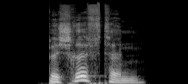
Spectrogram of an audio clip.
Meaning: to label (by writing on it, or by using a written label)
- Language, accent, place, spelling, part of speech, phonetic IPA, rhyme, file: German, Germany, Berlin, beschriften, verb, [bəˈʃʁɪftn̩], -ɪftn̩, De-beschriften.ogg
